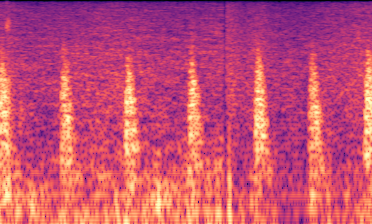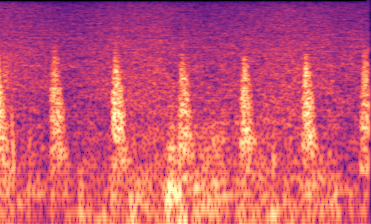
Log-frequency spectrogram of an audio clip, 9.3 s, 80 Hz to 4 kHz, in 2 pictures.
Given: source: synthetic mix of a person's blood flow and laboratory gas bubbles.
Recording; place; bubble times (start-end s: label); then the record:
Doppler ultrasound of blood flow; subclavian vein
0.00-0.33 s: bubbles
4.64-4.91 s: bubbles
4.94-5.12 s: bubbles
From the record:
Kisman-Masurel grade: 221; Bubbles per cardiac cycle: several, 3 to 8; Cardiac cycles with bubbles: 10 to 50%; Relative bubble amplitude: barely perceptible (0.100 to 0.250); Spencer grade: 2 (many but less than half of the cardiac periods contain bubble signals, singularly or in groups); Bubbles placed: anywhere in the cardiac cycle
